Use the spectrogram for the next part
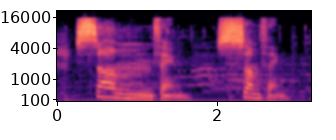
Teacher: the th in something that is an unvoiced th so the tongue tip does have to come through the teeth there don't hold the air though or force it the air should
